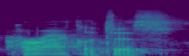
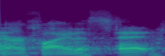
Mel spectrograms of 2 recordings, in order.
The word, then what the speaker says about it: Heraclitus: Heraclitus. In the Greek, the accent is on the alpha.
